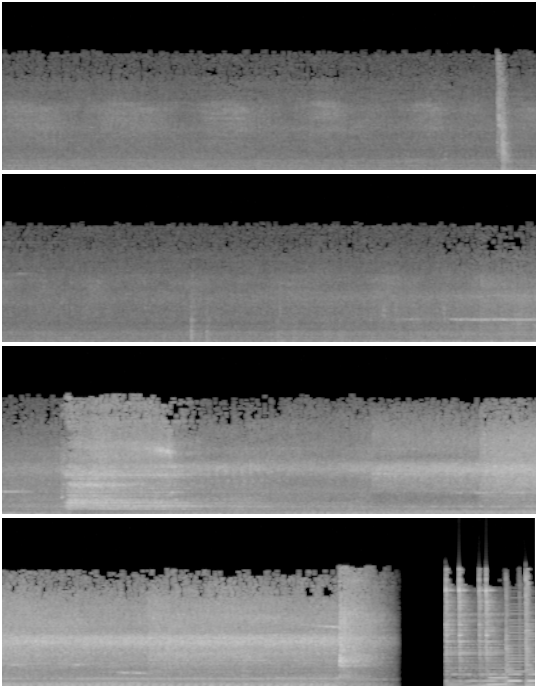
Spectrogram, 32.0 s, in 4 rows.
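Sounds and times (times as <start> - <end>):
train wheel-on-rail noise: 0.0 - 30.0
train brake squeal: 13.9 - 19.2, 22.6 - 28.0, 28.9 - 30.0.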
